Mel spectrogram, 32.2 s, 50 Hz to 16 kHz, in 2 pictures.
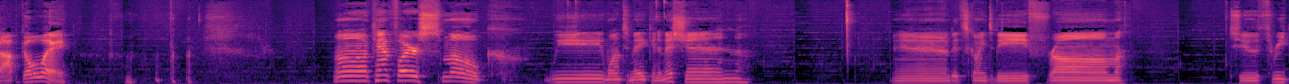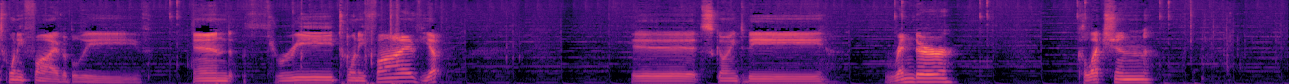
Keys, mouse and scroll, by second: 7.1 click, 8.2 click, 12.9-13.9 scroll down 10, 18.2-21.6 drag, 27.3 click, 28.4-29.8 drag, 30.6-32.2 drag.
